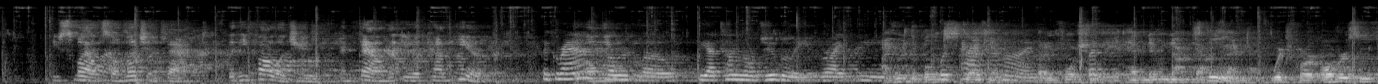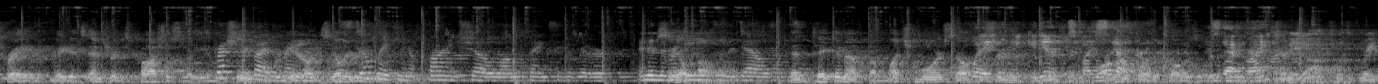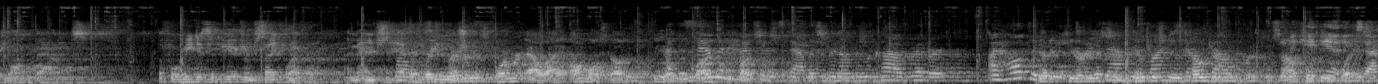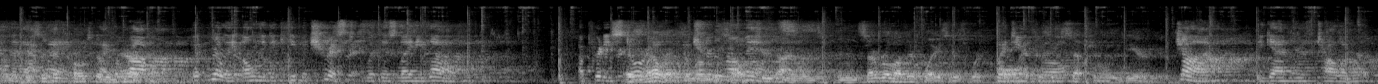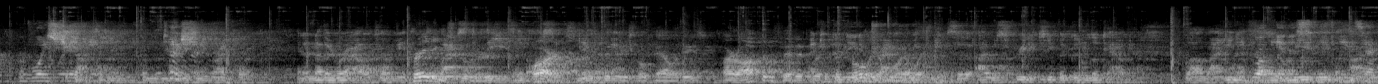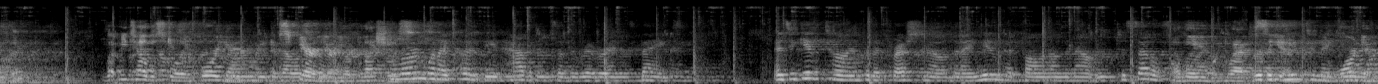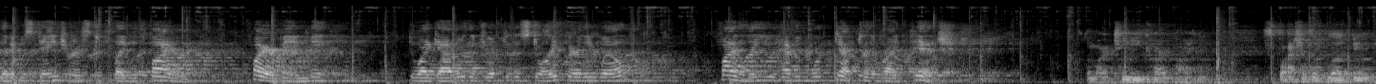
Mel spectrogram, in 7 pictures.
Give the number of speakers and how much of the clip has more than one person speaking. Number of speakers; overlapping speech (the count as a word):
four, about 35%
